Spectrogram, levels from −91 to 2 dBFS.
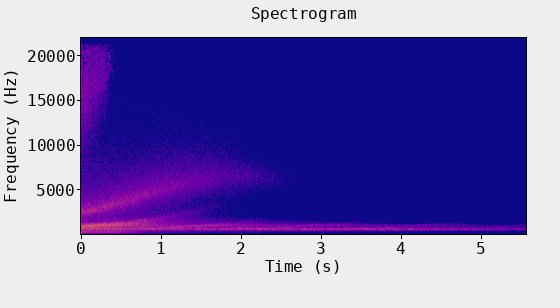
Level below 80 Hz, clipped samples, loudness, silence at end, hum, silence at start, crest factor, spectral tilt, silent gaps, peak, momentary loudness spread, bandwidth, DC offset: under -90 dBFS; under 0.1%; -50 LUFS; 0 s; none; 0 s; 20 dB; -1.5 dB/octave; none; -30 dBFS; 23 LU; over 20 kHz; under 0.1%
